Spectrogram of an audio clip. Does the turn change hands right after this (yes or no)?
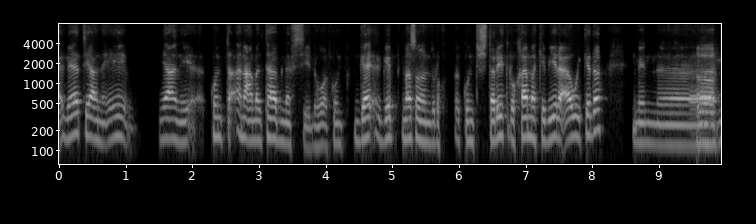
no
